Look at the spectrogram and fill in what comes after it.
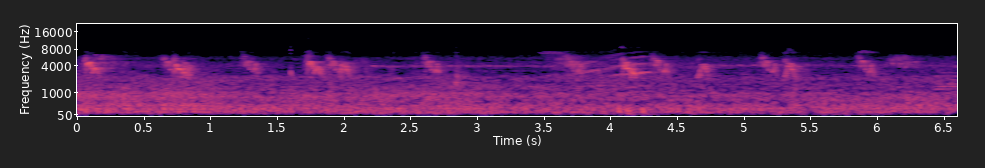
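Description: Birds chirping: a busy run of short, high chirps, about three a second, over a steady low background hum.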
